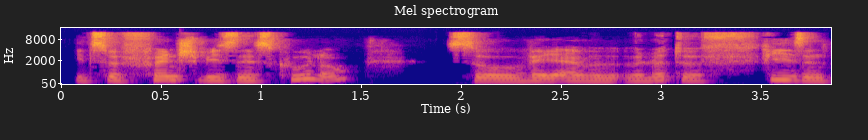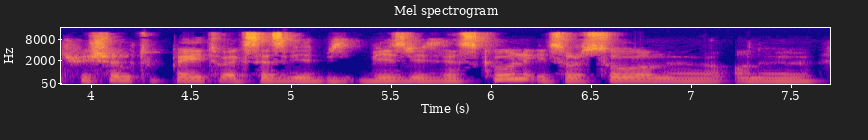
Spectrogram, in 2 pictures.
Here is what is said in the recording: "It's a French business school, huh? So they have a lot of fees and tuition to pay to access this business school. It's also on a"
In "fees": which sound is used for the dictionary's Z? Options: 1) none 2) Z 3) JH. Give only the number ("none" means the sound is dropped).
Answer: 2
